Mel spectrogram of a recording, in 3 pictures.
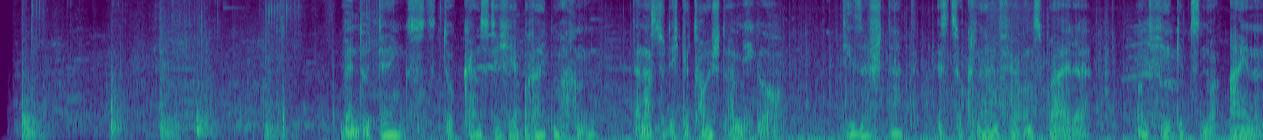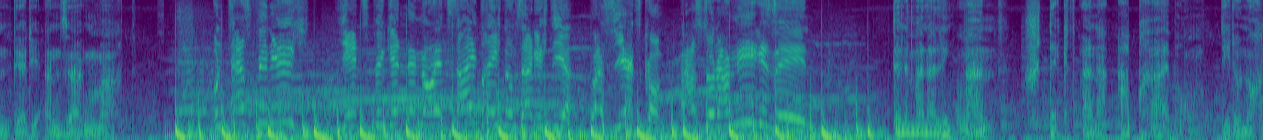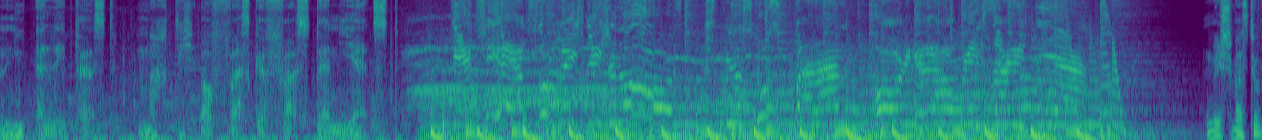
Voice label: Commercial (Werbung), German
